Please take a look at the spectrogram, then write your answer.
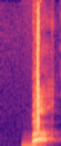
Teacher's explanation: Ba, bukannya bo ya, ba, tipis dia. Karena dikasih harokat fathah, dia bukan o tapi dia a. Lalu napasnya tertahan, ba, nggak boleh, ba, nggak boleh, harus tertahan, ba.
